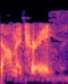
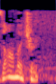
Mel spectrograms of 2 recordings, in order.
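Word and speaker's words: Xometry: And is that the correct pronunciation of your company? – It's pronounced XOMtry. So, XOMtry.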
